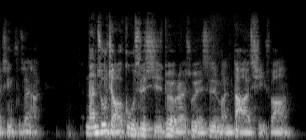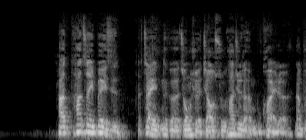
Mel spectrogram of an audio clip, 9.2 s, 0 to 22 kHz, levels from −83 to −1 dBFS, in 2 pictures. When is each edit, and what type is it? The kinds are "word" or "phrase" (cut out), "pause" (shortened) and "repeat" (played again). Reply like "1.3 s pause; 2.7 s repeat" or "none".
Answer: none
